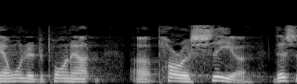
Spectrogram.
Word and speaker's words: parousia: But according to the New Oxford American Dictionary, it's pronounced parousia.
